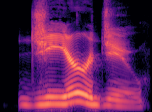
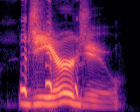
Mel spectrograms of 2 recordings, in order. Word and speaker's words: Giurgiu: So, the coming months showed Vlad as having a strong military mind as well when he seized the fortress of, this is going to be horrible, I promise you, Giurgiu. I swear to God, that's how you pronounce it. – That's fine. – Giurgiu.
